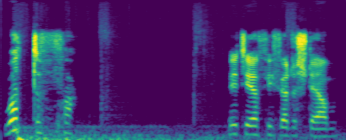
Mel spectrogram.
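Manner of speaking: frantic screams while fleeing; being chased. Real, not acted.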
